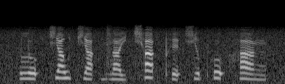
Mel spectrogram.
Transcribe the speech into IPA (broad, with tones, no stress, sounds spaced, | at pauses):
l o˨ ʔ t͡ɕ a˧ w t͡ɕ a˨ ʔ d͡z a˨˩ j t͡ɕʰ a˦ ʔ pʰ e˨ ʔ ɕ ə˧ pʰ o˦ ʔ h a˥˧ ŋ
